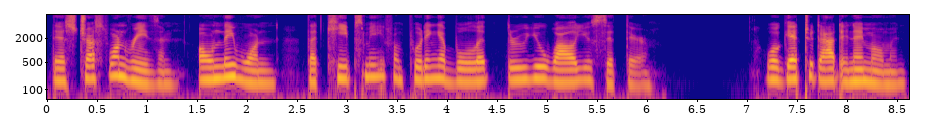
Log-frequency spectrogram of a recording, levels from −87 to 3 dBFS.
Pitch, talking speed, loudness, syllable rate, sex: 175 Hz, 180 wpm, -19 LUFS, 5.4 syllables/s, female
